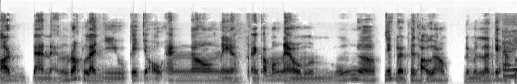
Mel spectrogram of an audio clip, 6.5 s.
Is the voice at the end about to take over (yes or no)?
yes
